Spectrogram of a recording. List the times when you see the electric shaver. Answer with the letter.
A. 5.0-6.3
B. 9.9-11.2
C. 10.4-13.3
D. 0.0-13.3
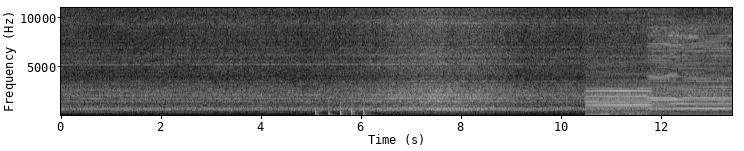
C.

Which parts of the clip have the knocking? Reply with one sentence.
You can hear the knocking from 5.0 to 6.3 s.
